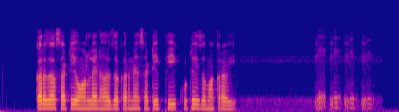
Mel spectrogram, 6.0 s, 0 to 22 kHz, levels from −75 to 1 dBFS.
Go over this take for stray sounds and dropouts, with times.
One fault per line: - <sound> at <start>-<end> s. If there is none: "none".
- laugh at 4.7-5.6 s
